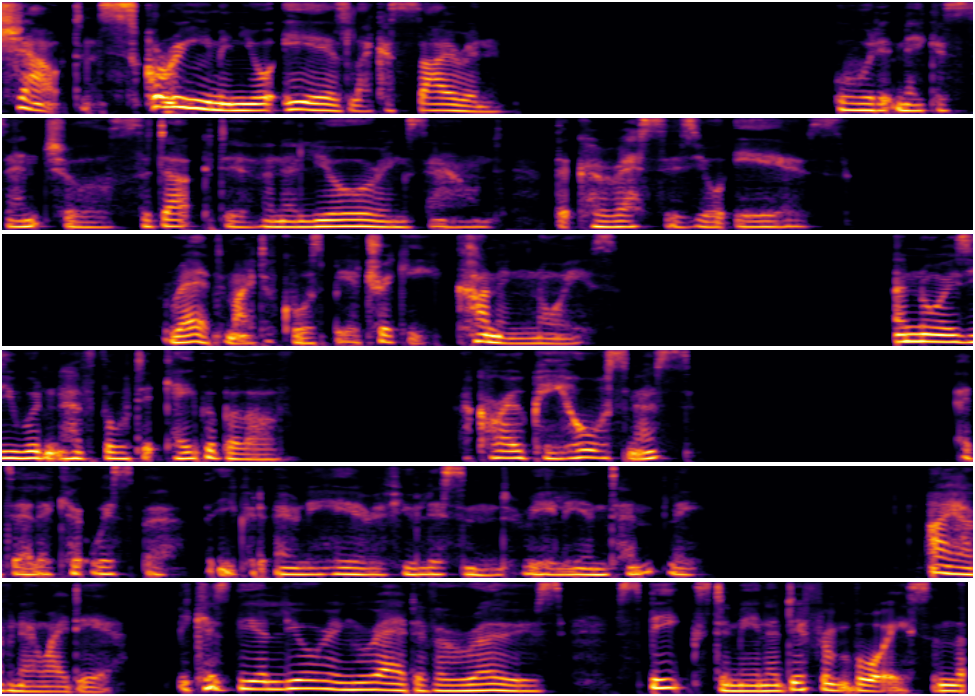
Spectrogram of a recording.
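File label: English UK The Colour Red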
